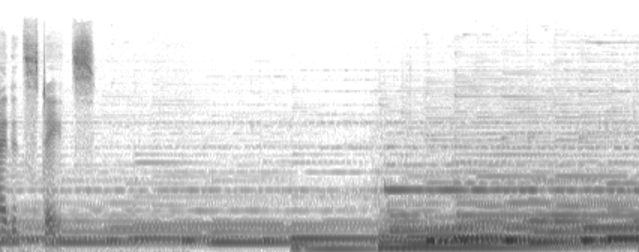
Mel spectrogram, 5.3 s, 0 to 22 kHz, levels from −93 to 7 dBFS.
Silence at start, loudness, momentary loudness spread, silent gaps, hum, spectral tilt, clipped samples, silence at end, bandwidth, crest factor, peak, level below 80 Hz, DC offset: 0 s; -28 LUFS; 12 LU; none; none; -7 dB/octave; under 0.1%; 0 s; 13 kHz; 14 dB; -12 dBFS; -40 dBFS; under 0.1%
